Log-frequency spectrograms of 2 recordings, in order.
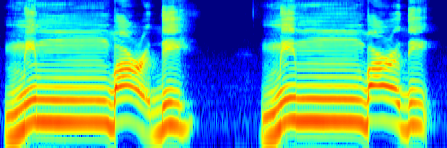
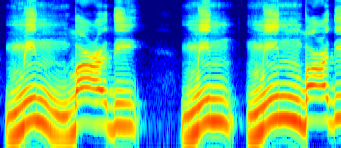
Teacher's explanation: تو اب کیا کریں گے, جو نون ساکن کی آواز ہے یعنی من, من, نہ من, من, نون ساکن کی آواز ہے, یہ کس سے بدل جائیں گی, میم سے بدل جائیں گی. اب وہ نون کی آواز نہیں رہے گی بلکہ کیا, میم کی آواز ہوگی.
